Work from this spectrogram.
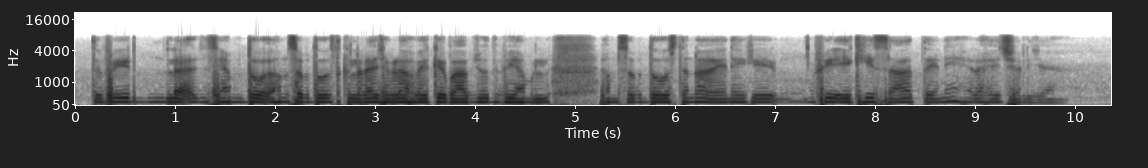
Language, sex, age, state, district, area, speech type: Maithili, male, 18-30, Bihar, Saharsa, rural, spontaneous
